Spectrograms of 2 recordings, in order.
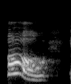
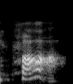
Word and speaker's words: pho: But something like what I'm describing as faux is actually mispronounced. So if I said to someone who happens to know Vietnamese food or be of Vietnamese background, they might correct me and say, it's actually pho.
